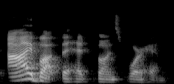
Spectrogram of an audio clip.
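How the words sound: The stress falls on the word I. The speaker, not someone else, did the buying. The speaker calls it wrong. "you stressed a different word by accident"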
